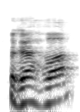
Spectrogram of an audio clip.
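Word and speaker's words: قهوة: হয় গা হওয়া গাহ গাহ এটাকে কাহ বলবেন না এটা বলবেন গাহ গাহ বাংলা অনুবাদ কাফি কাফি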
